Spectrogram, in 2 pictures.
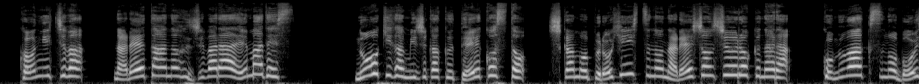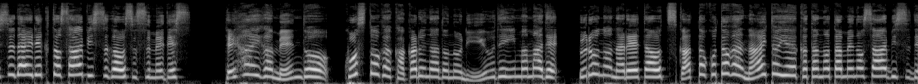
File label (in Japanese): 標準, 女性ナレーター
